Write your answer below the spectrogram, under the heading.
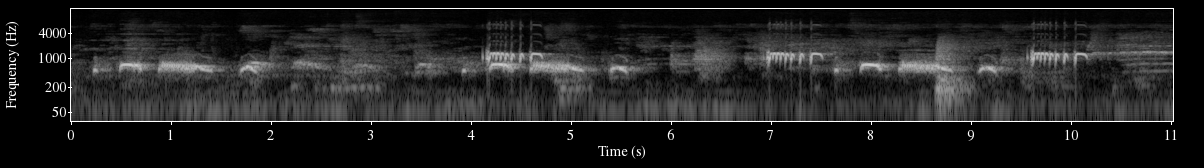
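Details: Spotted dove used as a lure bird, calling a mix of low cooing notes and short buzzy bursts, with several overlapping coos and a rising tone near the end.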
